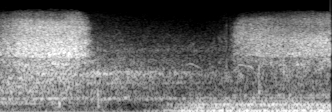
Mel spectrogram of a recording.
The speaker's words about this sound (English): That snake is hissing at him. Does not like him one bit.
